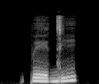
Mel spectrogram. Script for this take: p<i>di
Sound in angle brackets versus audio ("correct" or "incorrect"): incorrect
